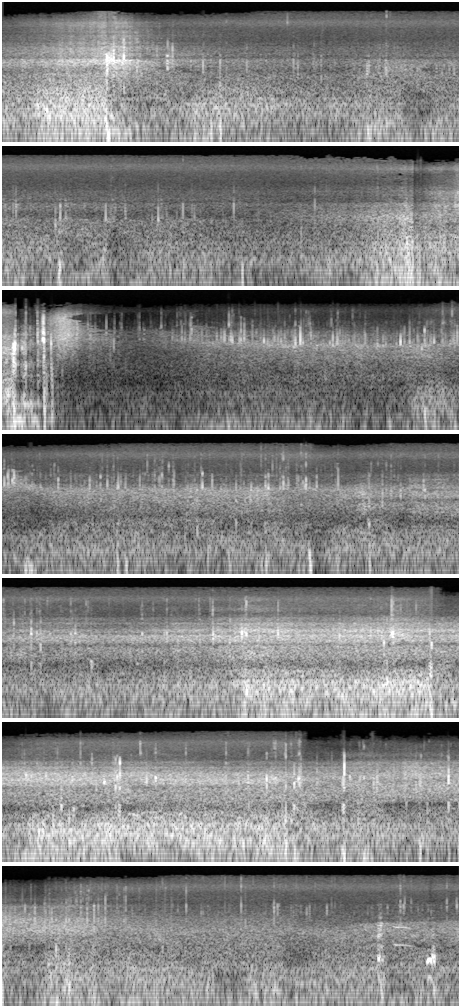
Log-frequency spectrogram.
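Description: Ocean surf breaking and washing around, with wind buffeting the microphone. Loud surges come near the start and again at about eight to ten seconds, then the sound drops suddenly and slowly builds back up.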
